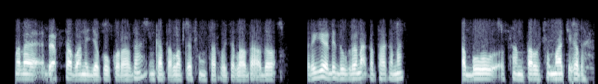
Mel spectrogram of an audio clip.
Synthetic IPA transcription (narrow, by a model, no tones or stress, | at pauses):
manɛbjabsabanid͡ʒɔkɔkɔɾʔad̪aiŋkat̪alat̪ɛsɔŋsaɾkɔt͡ʃalad̪a̰ə̰d̪ɔ | ɛɾɛɡiəɖid̪ukɾana̰ʔkat̪ʰakana | əbusant̪alsɔmat͡ʃkad̪a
